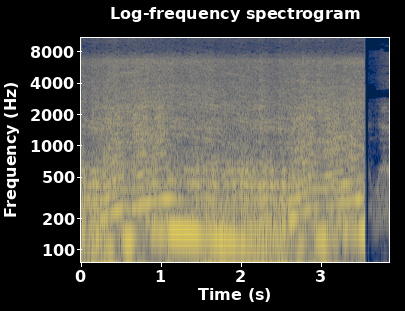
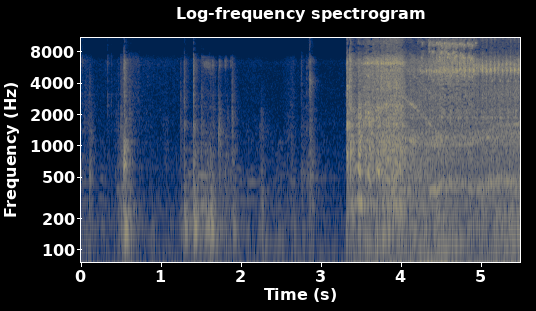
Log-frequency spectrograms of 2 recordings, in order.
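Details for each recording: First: Daewoo Matiz before muffler welding repair: loud, raspy blat rising and falling with revs, much louder than a sealed system; holed, leaking muffler. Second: Daewoo Matiz after muffler welding repair: quiet pause, then engine catches and settles into an even idle with a soft exhaust and faint transmission whir; clutch/basket noise mentioned; normal idle.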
